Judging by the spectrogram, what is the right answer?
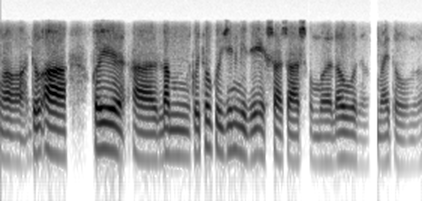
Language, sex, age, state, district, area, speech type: Manipuri, male, 30-45, Manipur, Churachandpur, rural, conversation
